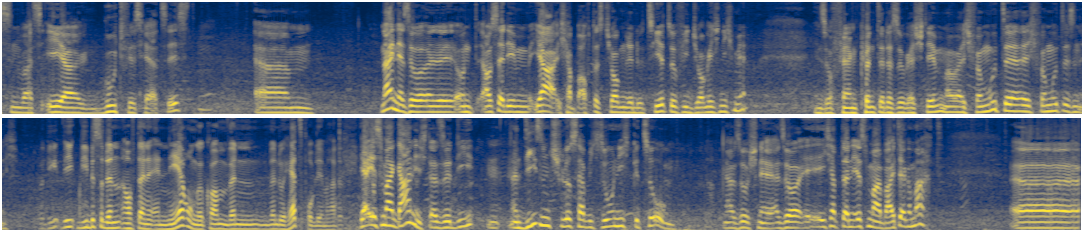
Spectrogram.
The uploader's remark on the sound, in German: auf der re:publica in Berlin aufgezeichnet.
